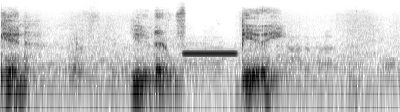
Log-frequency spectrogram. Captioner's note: beep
